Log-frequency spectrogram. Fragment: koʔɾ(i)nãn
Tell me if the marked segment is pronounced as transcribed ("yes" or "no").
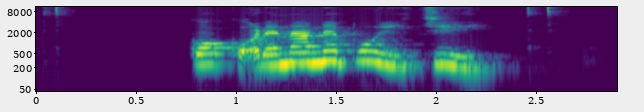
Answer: no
